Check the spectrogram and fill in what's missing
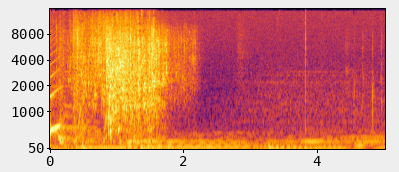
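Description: Water pours from a water jar in the Recursed video game, a rushing splash for about two seconds that cuts off and leaves a low steady hum and a few faint ticks.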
